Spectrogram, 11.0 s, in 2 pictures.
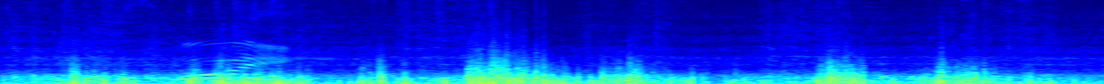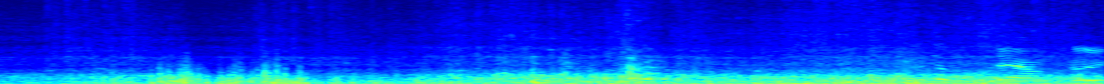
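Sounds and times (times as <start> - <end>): freight wagons rumbling past: 0.0 - 11.0
wheel clacks over rail joints: 4.9 - 11.0.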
